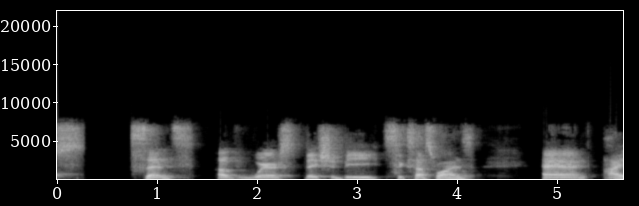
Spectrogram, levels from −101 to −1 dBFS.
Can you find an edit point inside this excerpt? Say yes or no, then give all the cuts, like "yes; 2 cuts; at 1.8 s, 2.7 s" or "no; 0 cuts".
no; 0 cuts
